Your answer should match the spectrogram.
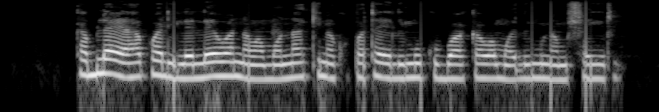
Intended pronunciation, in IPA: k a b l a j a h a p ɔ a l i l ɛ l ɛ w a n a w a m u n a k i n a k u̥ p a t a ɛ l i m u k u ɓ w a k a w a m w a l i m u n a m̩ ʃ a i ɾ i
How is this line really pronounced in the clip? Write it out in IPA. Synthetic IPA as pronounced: k a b l a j a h a p ɔ a l i l ɛ l ɛ w a n a w a m ɔ n a k i n a k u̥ p a t a ɛ l i m u k u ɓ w a k a w a m w a l i m u n a m̩ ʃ a i ɾ i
